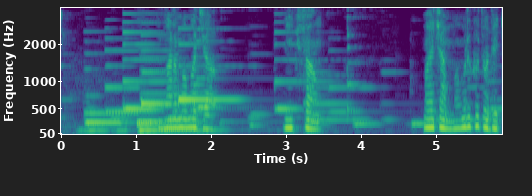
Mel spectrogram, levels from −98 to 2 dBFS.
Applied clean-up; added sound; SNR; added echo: classical method log-MMSE.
